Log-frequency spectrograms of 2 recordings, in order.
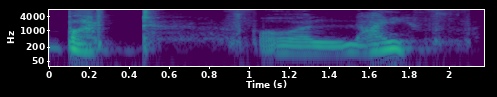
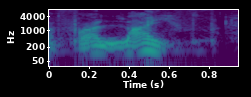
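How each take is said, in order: First: Stretched out, pleading slowly; very slow plea. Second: Said in the usual way. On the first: A narrator's reading. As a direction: linger on each word. Repeated, very slow.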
